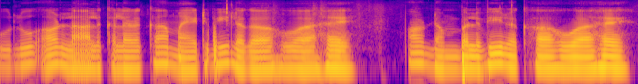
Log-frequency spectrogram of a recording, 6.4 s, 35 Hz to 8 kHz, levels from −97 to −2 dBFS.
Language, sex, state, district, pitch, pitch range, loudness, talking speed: Hindi, male, Jharkhand, Ranchi, 105 Hz, 100-115 Hz, -18 LUFS, 150 wpm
